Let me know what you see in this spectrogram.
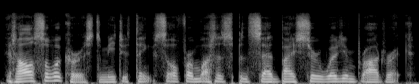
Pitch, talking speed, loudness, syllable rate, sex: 125 Hz, 245 wpm, -21 LUFS, 5.2 syllables/s, male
